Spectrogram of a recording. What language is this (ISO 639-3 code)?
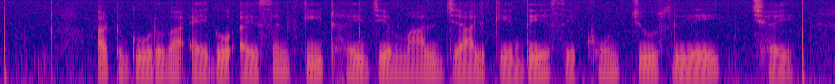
mag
